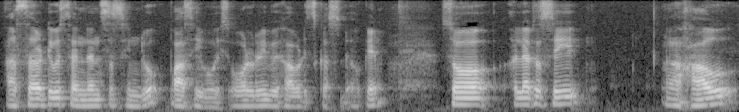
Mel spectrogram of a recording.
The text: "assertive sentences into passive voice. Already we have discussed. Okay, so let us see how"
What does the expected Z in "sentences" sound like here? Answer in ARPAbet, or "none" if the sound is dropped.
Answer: S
